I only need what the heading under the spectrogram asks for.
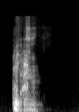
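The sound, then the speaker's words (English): One quick, sharp sneeze bursts out, a short voiced snap that cuts off abruptly into silence. “Bless you.”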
